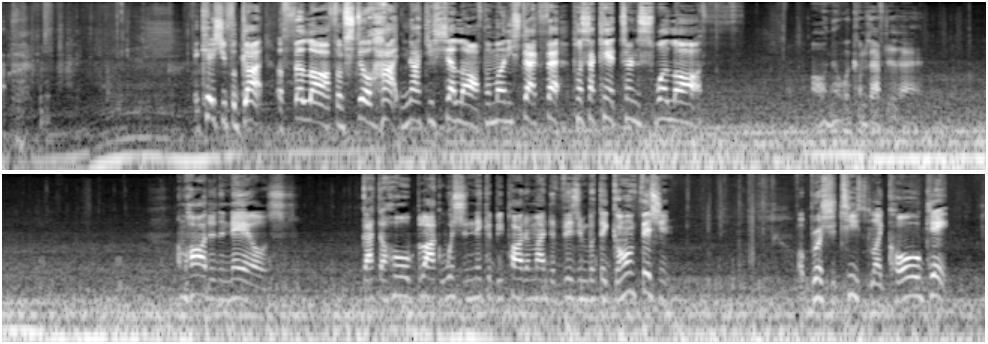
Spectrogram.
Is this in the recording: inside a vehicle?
yes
